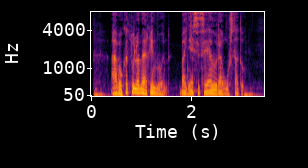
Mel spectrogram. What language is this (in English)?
Basque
